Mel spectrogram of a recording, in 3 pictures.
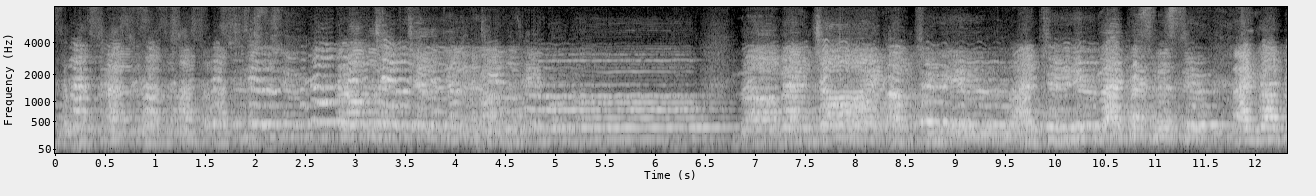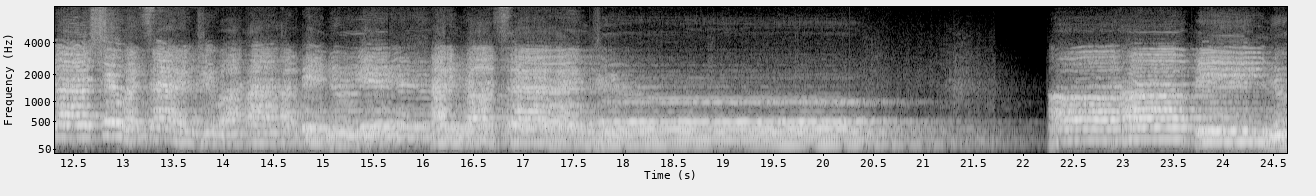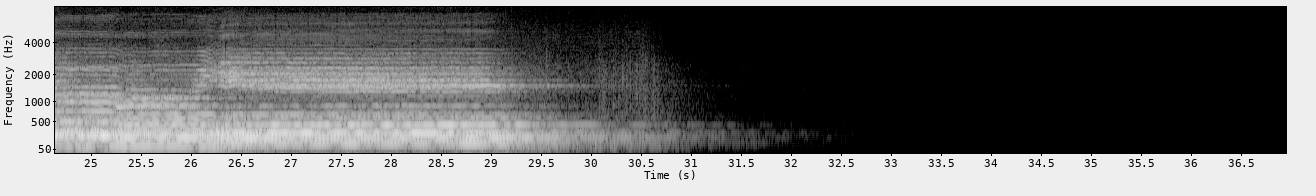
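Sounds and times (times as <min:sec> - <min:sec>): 
Christmas a cappella singing: 0:00.0 - 0:21.5, 0:22.2 - 0:30.1.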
